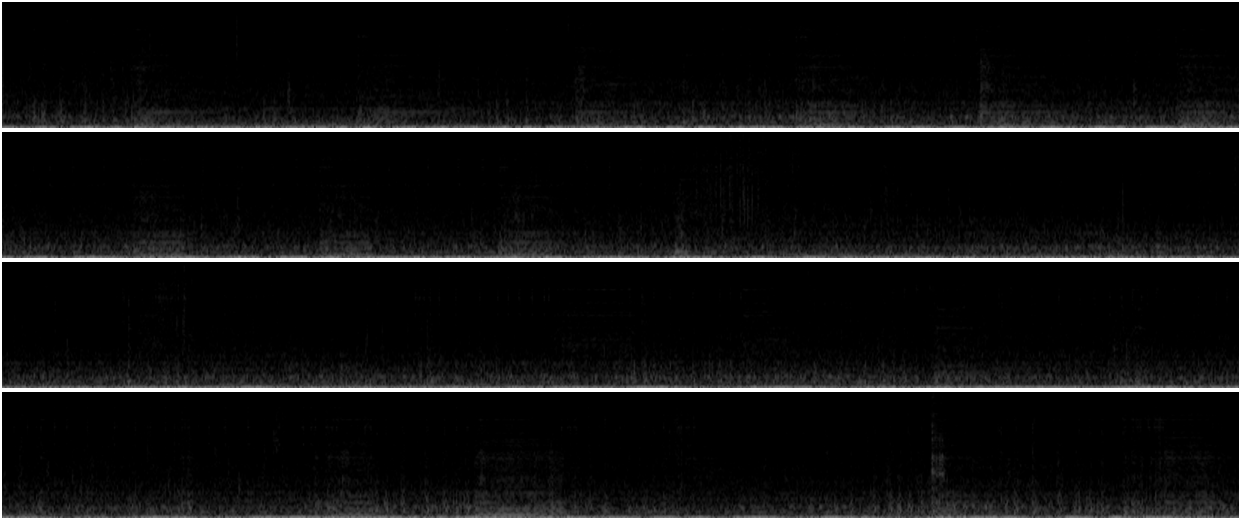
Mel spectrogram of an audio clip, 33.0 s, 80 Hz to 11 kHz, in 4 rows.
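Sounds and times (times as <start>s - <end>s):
brake noise: 0.0s - 32.9s
car road rumble in cabin: 0.0s - 32.9s.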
